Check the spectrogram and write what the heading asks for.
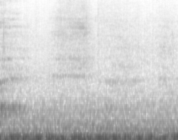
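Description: Mercedes Actros truck's diesel engine idling, a steady low hum heard inside the cab.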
